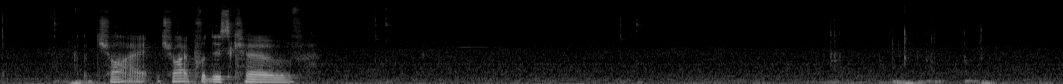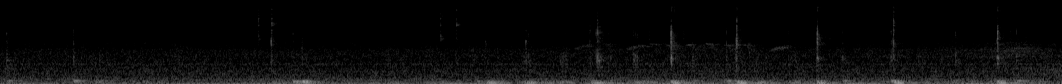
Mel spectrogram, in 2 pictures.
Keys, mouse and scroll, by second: 1.3-2.8 scroll down 1, 2.9-4.0 scroll down 1, 4.0 click, 8.5-9.2 scroll up 1, 9.5 shift+middle click, 10.8-11.2 scroll up 1, 11.2 middle click, 11.8-13.5 scroll down 1, 13.5 click, 15.3 ctrl+click, 16.2 scroll up 1, 17.8 shift+middle click, 18.4 scroll up 1, 19.3 shift+middle click, 20.1-20.5 scroll up 1, 21.0 shift+middle click.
